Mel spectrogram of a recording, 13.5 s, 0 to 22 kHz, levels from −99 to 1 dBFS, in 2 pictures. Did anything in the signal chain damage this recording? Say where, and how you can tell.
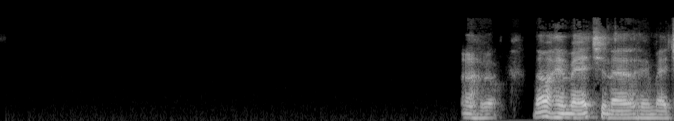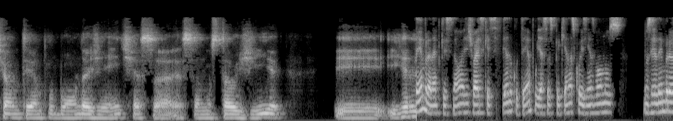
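Yes. Sample-format conversion, 10.9–13.48 s: audio read two samples at a time (double speed). Speech runs twice as fast, an octave up.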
